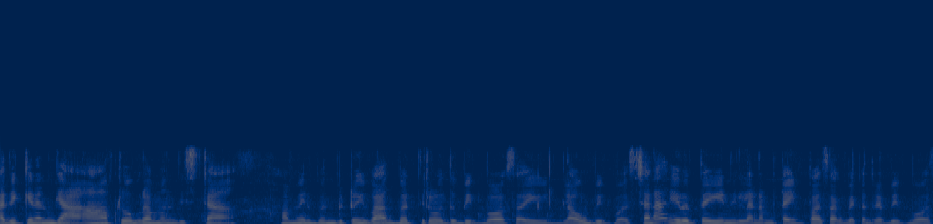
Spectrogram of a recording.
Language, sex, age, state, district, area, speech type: Kannada, female, 18-30, Karnataka, Mandya, rural, spontaneous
